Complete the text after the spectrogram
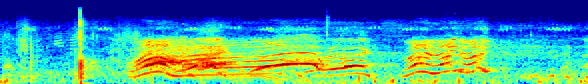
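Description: Men shout and call out loudly across an open field.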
